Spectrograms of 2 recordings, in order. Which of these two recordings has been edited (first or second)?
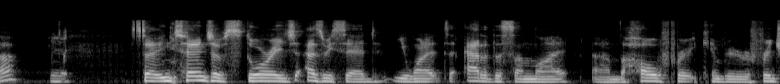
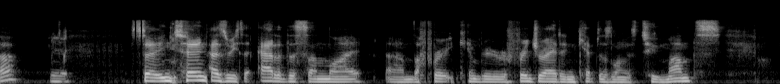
second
